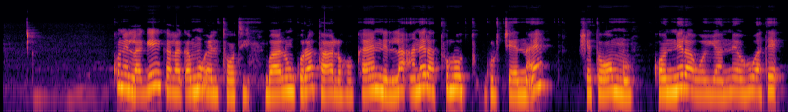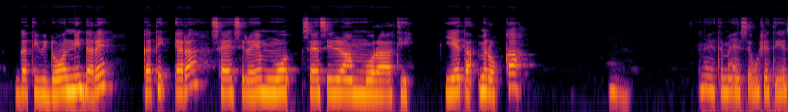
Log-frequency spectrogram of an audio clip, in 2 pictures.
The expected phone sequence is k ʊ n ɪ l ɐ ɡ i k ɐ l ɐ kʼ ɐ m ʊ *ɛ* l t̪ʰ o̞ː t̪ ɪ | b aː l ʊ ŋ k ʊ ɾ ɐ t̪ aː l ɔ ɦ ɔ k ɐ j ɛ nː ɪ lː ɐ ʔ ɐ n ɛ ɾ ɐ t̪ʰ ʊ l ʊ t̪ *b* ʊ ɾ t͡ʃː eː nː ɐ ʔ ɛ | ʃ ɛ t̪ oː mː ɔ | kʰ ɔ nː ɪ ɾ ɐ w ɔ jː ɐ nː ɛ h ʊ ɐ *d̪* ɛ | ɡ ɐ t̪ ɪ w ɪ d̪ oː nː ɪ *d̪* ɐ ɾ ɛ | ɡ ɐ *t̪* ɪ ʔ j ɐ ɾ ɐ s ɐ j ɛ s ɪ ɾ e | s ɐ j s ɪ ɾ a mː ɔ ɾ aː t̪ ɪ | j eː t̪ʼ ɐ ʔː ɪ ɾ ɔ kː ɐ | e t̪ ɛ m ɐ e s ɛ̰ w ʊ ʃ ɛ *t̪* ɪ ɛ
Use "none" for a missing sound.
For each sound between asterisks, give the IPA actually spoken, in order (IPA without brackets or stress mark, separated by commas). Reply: ɛ, ɡ, t̪, d̪, t̪, t̪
